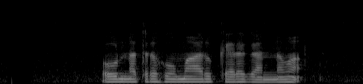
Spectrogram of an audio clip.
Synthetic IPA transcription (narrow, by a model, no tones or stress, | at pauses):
ounnɐt̪ɐɾɐɦumaːɾukɛɾɐɡɐnːɐmɐ̰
